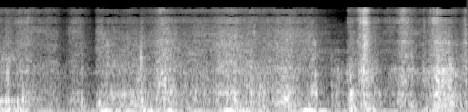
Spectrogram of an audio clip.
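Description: A fabric MOLLE dump pouch being handled: rustling and rubbing of the pouch fabric, with a couple of faint clicks near the end.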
